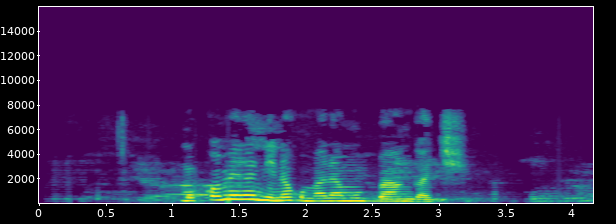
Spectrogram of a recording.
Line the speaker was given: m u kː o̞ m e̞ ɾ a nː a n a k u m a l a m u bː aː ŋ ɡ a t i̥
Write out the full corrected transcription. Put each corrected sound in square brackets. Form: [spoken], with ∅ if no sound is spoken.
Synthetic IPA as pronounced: m u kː o̞ m e̞ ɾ a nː [i] n a k u m a l a m u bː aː ŋ ɡ a [c] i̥

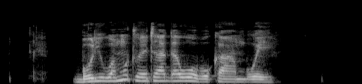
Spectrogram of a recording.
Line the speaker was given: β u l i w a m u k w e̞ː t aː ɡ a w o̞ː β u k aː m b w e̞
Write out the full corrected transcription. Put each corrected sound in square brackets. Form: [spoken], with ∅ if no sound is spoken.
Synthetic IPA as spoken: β u l i w a m u [t] w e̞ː t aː ɡ a w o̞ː β u k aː m b w e̞

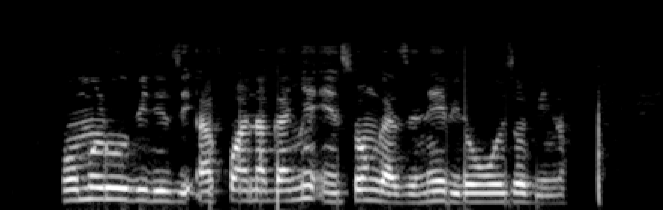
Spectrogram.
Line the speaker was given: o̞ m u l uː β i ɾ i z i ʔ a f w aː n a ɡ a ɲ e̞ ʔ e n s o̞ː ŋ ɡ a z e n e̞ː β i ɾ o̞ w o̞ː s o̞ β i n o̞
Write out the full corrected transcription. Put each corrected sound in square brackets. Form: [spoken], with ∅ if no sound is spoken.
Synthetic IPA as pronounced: o̞ m u l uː β i ɾ i z i ʔ a f w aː n a ɡ a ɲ e̞ ʔ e n s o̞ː ŋ ɡ a z e n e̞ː β i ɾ o̞ w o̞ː [z] o̞ β i n o̞

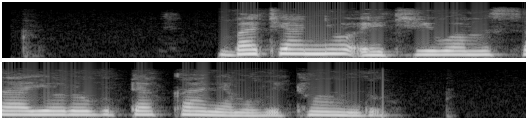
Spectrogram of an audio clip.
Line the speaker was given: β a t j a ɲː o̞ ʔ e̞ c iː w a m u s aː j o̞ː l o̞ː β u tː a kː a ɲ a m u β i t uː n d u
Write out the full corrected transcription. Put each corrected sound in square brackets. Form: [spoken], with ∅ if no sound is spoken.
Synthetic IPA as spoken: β a t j a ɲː o̞ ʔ e̞ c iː w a m u s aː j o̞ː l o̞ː β u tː a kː a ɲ a m u β i t uː n d u

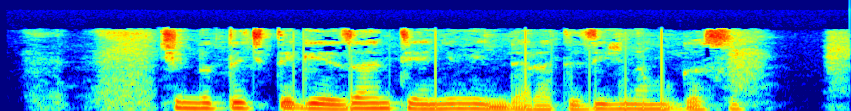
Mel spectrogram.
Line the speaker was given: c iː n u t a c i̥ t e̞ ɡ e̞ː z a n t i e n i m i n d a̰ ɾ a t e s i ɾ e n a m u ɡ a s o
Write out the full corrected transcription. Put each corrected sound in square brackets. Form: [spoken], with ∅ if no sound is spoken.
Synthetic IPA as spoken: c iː n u t [e] c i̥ t e̞ ɡ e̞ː z a n t i e n i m i n d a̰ ɾ a t e [z] i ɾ [i] n a m u ɡ a s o

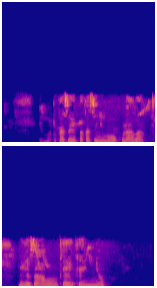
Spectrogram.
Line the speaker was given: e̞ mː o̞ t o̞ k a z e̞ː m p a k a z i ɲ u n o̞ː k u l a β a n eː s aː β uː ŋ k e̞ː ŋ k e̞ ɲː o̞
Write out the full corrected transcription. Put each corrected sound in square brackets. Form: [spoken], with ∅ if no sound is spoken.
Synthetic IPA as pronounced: e̞ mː o̞ t o̞ k a z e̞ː m p a k a z i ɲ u [m] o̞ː k u l a β a n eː [z] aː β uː ŋ k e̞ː ŋ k e̞ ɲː o̞

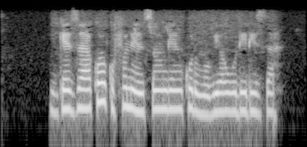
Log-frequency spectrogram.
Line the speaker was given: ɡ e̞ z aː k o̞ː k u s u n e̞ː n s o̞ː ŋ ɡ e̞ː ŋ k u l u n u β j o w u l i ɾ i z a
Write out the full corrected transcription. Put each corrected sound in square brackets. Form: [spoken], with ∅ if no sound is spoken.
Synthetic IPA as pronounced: ɡ e̞ z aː k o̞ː k u [f] u n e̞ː n s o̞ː ŋ ɡ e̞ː ŋ k u l u [m] u β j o w u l i ɾ i z a

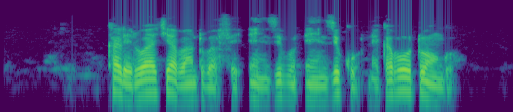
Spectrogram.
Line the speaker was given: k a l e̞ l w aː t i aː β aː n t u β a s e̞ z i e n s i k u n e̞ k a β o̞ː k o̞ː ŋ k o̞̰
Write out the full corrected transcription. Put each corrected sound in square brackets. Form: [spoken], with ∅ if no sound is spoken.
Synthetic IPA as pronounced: k a l e̞ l w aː [c] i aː β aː n t u β a [f] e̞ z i e n [z] i k u n e̞ k a β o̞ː [t] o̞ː ŋ [ɡ] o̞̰

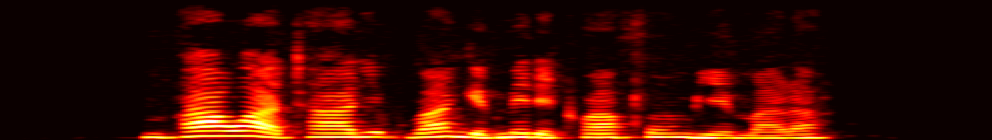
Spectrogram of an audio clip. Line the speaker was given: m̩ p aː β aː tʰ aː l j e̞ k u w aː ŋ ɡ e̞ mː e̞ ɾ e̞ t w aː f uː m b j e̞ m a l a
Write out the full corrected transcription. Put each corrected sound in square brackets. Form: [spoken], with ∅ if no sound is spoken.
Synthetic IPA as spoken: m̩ p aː [w] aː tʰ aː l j e̞ k u [β] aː ŋ ɡ e̞ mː e̞ ɾ e̞ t w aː f uː m b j e̞ m a l a

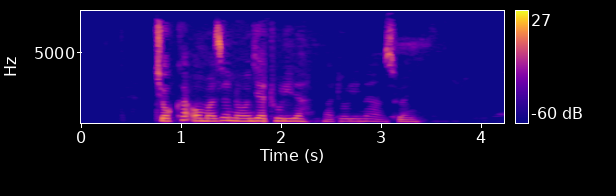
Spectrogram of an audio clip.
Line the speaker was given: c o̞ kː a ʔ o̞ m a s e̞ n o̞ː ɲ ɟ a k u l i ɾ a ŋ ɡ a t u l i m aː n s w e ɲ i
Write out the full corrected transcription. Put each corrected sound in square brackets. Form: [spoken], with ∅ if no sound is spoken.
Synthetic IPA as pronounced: c o̞ kː a ʔ o̞ m a [z] e̞ n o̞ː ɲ ɟ a [t] u l i ɾ a ŋ ɡ a t [o] l i [n] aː n s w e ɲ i

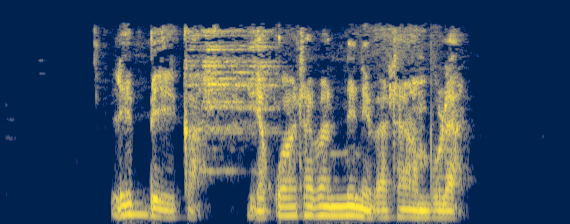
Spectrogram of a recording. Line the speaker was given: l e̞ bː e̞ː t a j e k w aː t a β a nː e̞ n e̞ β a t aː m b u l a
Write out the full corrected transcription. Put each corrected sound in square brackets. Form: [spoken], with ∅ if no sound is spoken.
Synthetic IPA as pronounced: l e̞ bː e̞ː [k] a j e k w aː t a β a nː e̞ n e̞ β a t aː m b u l a

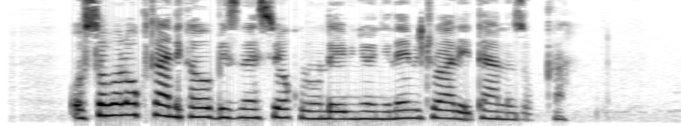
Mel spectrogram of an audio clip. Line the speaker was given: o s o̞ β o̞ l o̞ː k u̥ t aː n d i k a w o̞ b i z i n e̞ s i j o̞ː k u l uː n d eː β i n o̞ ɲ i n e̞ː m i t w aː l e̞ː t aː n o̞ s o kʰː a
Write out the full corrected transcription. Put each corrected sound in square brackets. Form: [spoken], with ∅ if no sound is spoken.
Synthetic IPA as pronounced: o s o̞ β o̞ l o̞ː k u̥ t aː n d i k a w o̞ b i z i n e̞ s i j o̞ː k u l uː n d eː β i [ɲ] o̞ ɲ i n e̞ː m i t w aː l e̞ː t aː n o̞ [z] o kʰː a

